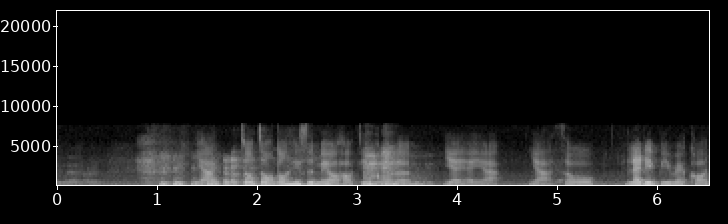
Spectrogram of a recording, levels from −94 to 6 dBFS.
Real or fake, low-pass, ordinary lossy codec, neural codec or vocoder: real; none; none; none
